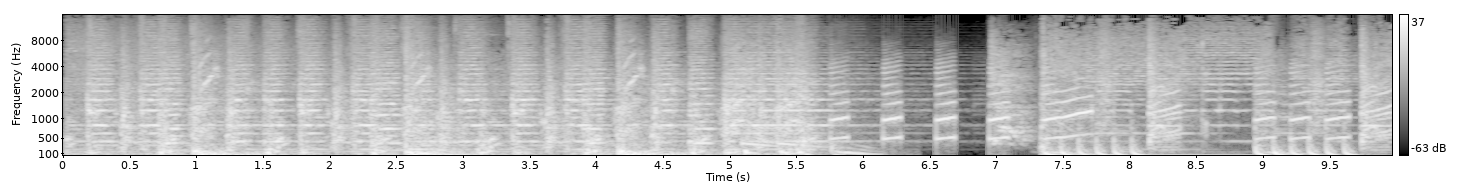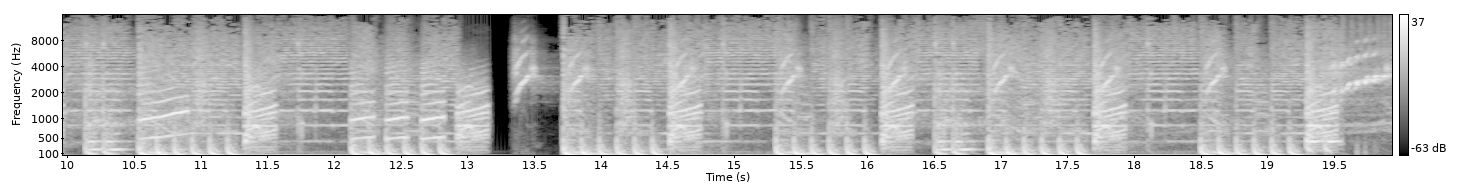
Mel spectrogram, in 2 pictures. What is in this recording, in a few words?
Song Instrumental Ringtone; Baaghi 3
